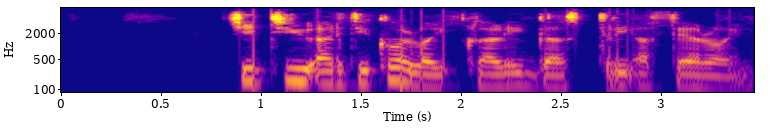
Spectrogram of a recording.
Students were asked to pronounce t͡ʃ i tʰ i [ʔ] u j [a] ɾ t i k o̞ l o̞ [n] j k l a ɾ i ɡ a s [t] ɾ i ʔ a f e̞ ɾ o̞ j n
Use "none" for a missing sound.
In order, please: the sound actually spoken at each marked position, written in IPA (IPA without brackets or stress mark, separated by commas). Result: none, a, none, t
